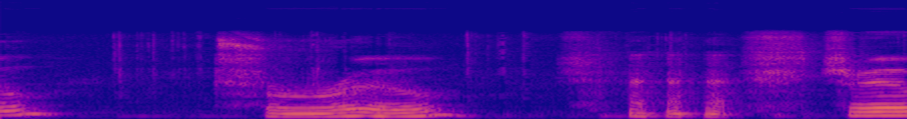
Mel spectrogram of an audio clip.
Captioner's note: chucklng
